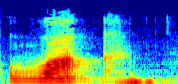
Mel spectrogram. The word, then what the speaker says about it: walk: Далее, walk. Walk означает прогуливаться. I often walk. Я часто гуляю там. I often walk. Walk гулять. I often walk there. Обратите внимание на произношение. Это чисто O.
